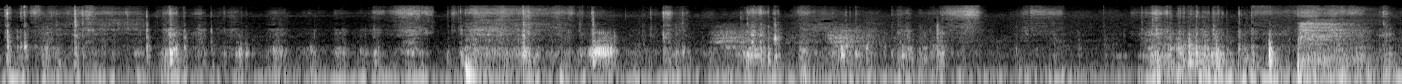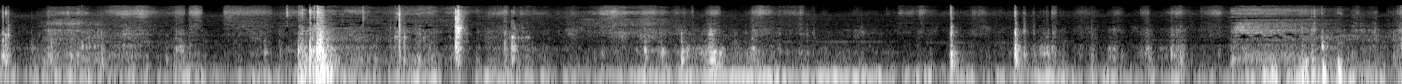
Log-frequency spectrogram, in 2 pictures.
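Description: Hands working hoses, clamps and plastic fittings off an electronic throttle body: scattered clicks, scrapes and rattles, with one sharp click a little past the middle.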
